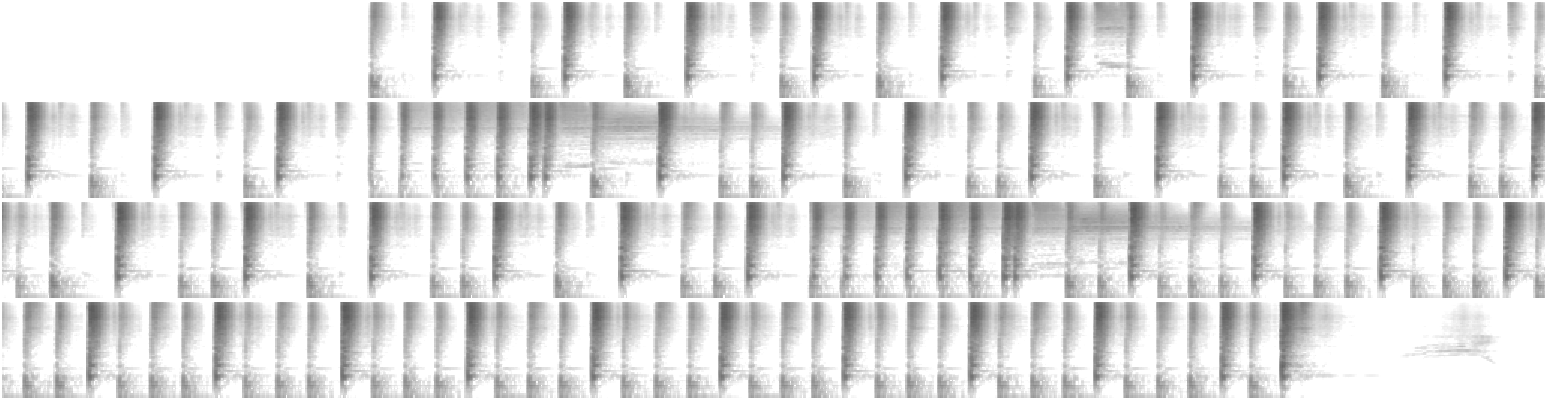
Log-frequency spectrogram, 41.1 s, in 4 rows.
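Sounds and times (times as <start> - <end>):
snare drum: 2.9 - 39.7.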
